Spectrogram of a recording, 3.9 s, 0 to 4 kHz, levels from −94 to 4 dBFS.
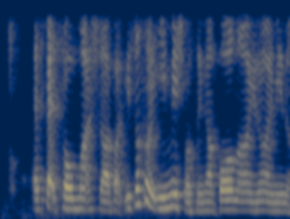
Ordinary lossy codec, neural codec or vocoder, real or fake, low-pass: none; codec, 24 kHz, 1.2 kbps, DualCodec; fake; 3.6 kHz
